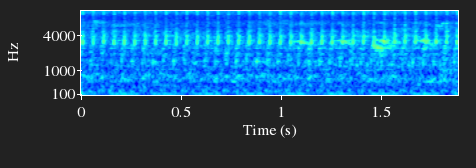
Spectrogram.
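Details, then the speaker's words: Washing machine spin dryer after repair of customer's squeak; spin gives even low hum, soft regular pulse about four per second, no squeak; suspension okay, fault was shifting and dashpot; normal spin. "So okay naman yung suspension niya. Walang problema yung suspension."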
